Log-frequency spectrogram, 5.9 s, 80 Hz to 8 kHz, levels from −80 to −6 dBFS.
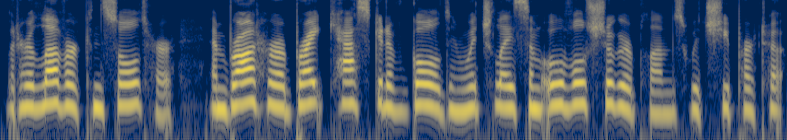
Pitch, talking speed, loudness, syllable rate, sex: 230 Hz, 225 wpm, -20 LUFS, 5.4 syllables/s, female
